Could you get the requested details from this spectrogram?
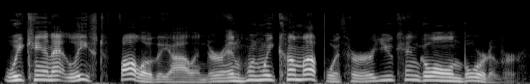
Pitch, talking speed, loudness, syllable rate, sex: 160 Hz, 240 wpm, -19 LUFS, 4.6 syllables/s, male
